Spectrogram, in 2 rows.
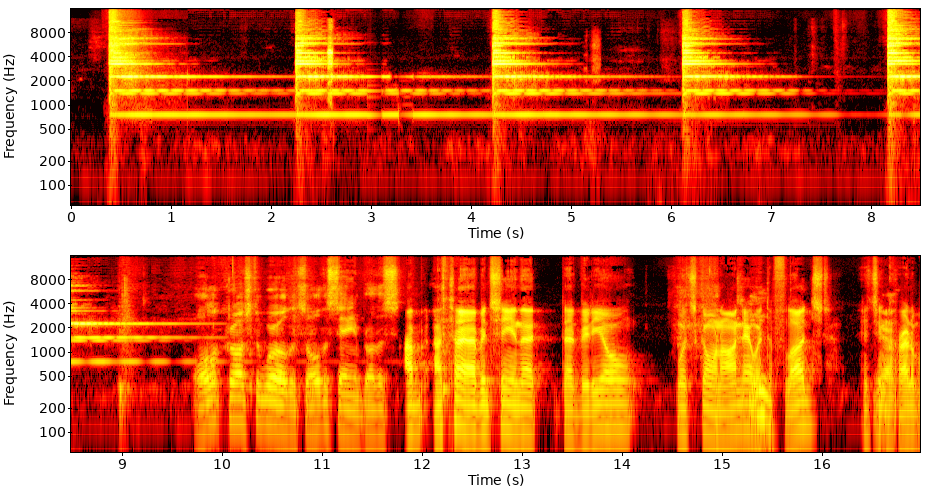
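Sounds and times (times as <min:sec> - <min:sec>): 
bell rung for fallen firefighters: 0:00.4 - 0:10.2
speech: 0:09.8 - 0:16.9.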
